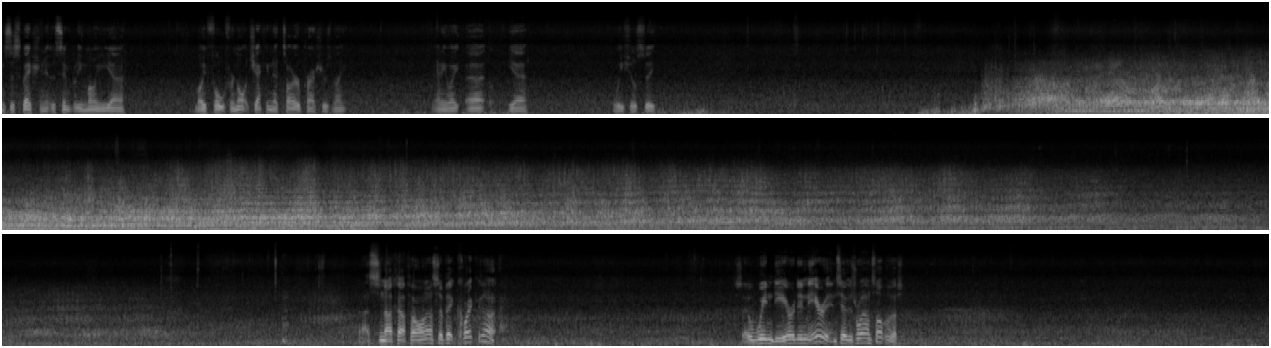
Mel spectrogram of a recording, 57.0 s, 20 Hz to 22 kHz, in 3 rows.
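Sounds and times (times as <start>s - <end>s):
helicopter flying overhead: 14.7s - 57.0s.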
